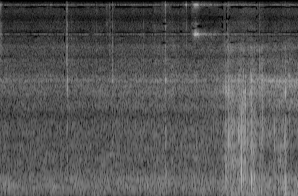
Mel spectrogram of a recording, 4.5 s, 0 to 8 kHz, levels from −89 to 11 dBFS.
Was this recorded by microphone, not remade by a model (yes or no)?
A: no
